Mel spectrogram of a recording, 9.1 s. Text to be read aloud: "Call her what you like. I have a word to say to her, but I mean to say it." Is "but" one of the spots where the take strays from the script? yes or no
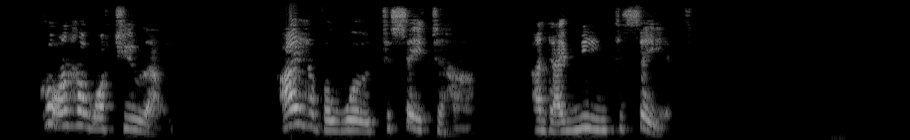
yes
